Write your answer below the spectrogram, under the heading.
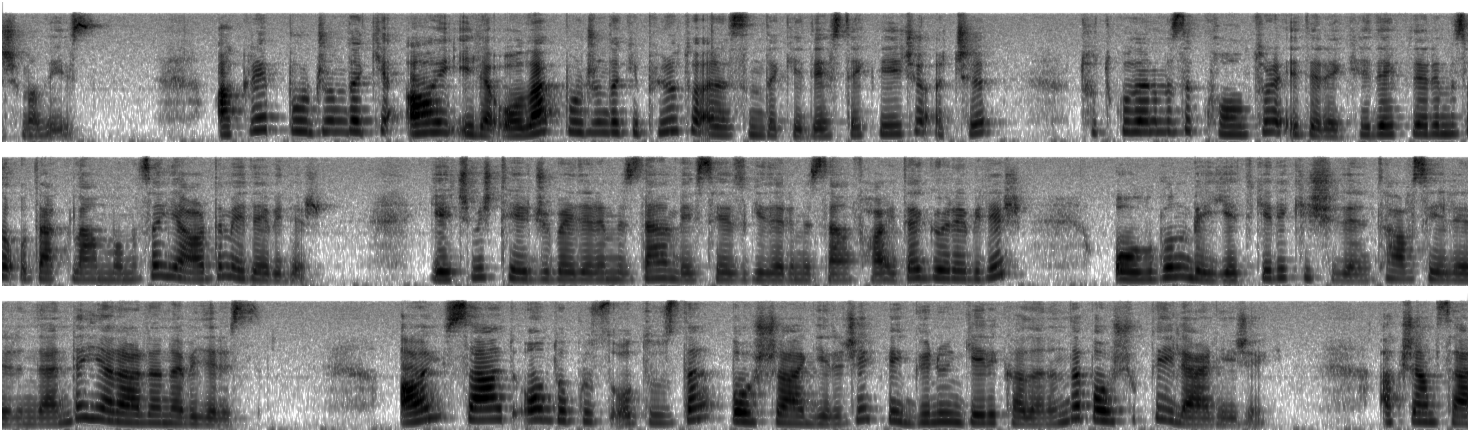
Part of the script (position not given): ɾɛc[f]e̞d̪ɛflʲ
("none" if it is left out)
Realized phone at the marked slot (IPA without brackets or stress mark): h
